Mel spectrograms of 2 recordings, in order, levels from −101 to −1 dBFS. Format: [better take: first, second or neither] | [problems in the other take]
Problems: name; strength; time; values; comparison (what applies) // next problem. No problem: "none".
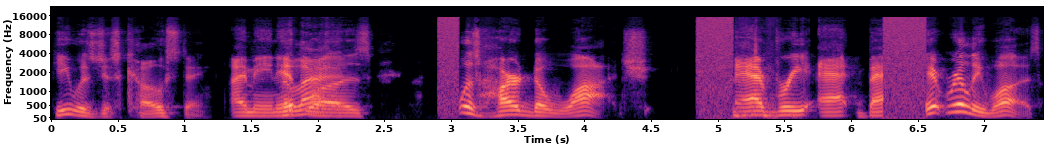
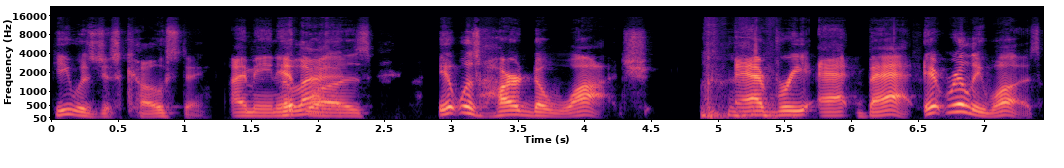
second | audio cutting out; filled with static; at 3 s, at 5 s and at 6 s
